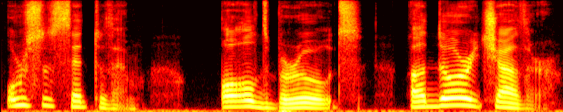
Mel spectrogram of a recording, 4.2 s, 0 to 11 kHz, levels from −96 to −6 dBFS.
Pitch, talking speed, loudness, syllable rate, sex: 155 Hz, 115 wpm, -16 LUFS, 4.6 syllables/s, male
